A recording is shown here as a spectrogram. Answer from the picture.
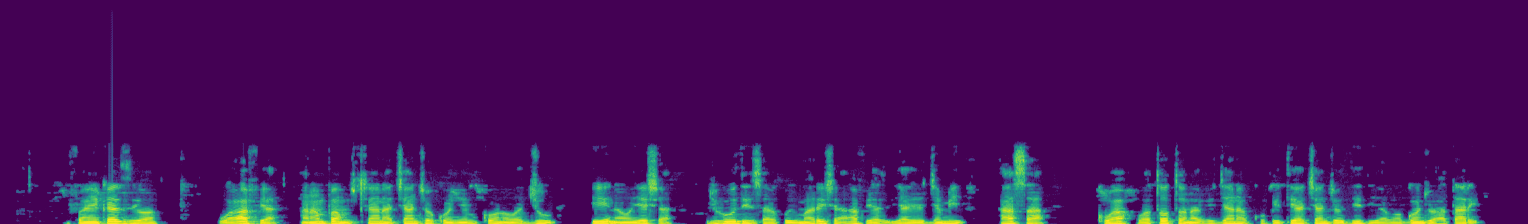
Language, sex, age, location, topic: Swahili, male, 25-35, Wajir, health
